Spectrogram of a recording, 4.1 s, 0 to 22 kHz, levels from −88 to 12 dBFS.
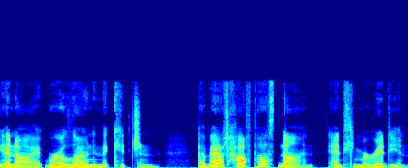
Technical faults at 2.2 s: none

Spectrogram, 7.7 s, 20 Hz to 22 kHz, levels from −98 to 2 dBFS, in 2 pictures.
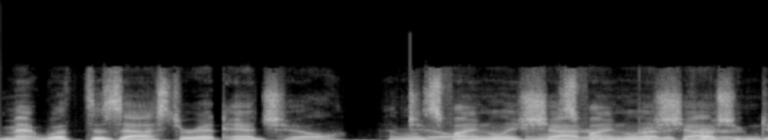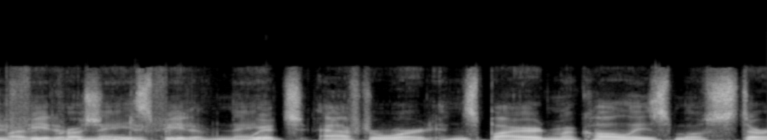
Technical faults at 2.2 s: doubled audio track

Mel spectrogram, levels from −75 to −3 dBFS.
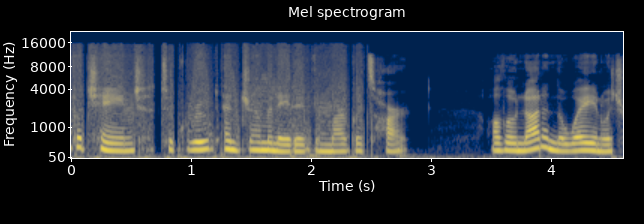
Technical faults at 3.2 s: none

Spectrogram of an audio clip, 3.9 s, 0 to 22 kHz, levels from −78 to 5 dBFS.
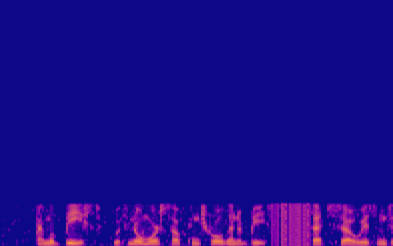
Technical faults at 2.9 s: overdone noise removal; bit errors on a digital phone line

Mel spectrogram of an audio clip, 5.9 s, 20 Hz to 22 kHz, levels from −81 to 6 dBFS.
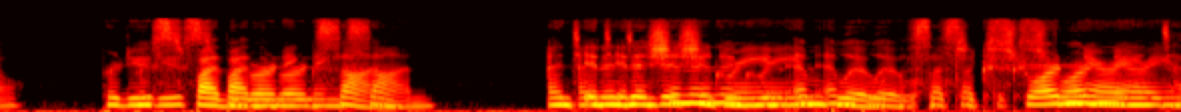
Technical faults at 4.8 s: doubled audio track

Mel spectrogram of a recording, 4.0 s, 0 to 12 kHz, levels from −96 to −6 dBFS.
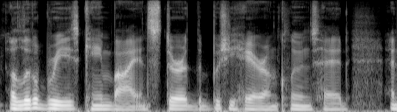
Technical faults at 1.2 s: none

